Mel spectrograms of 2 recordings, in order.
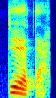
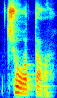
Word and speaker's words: työtä: T-I and T-Y combinations are not pronounced as CH. So it's työtä, not chota.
